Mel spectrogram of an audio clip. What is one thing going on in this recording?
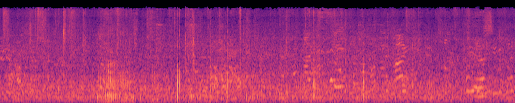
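People chatter nearby.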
